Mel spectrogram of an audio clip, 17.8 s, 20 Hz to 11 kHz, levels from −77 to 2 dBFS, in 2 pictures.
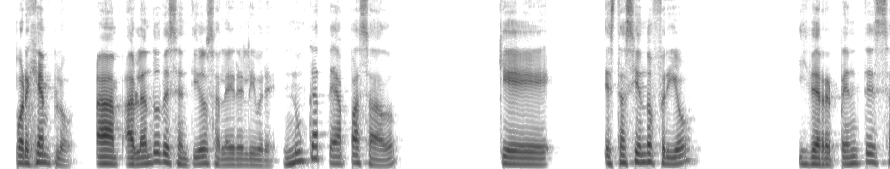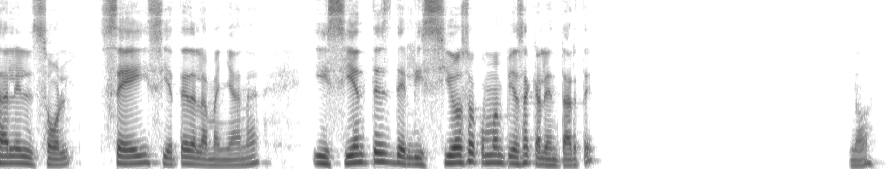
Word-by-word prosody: por 145 Hz, -1 st, +4 dB
ejemplo, 155 Hz, 0 st, +1 dB, 0.2 s
ha 135 Hz, 0 st, +9 dB, 0.2 s
hablando 130 Hz, +7 st, +3 dB
de 160 Hz, -, +2 dB
sentidos 130 Hz, 0 st, -1 dB
al 115 Hz, -, -4 dB
aire 110 Hz, 0 st, -2 dB
libre, 105 Hz, -3 st, -7 dB
¿nunca 185 Hz, -, -2 dB
te 135 Hz, -, -2 dB
ha 130 Hz, -, -3 dB
pasado 150 Hz, -9 st, -1 dB, 1.0 s
que 120 Hz, -3 st, +2 dB, 0.5 s
está 140 Hz, +2 st, +1 dB
haciendo 160 Hz, +2 st, +3 dB
frío 145 Hz, +6 st, -2 dB, 1.0 s
y 125 Hz, -1 st, -6 dB
de 125 Hz, -1 st, +6 dB
repente 130 Hz, +6 st, -2 dB
sale 140 Hz, -2 st, 0 dB
el 135 Hz, -2 st, -2 dB
sol, 115 Hz, 0 st, -4 dB, 0.2 s
6, 140 Hz, +2 st, +1 dB
7 130 Hz, -1 st, -3 dB
de 125 Hz, -, 0 dB
la 115 Hz, -2 st, -3 dB
mañana 105 Hz, +6 st, -8 dB, 0.5 s
y 140 Hz, -2 st, -1 dB
sientes 155 Hz, +5 st, +3 dB
delicioso 145 Hz, +5 st, +2 dB
cómo 150 Hz, 0 st, -2 dB
empieza 140 Hz, -1 st, -2 dB
a -, -, -9 dB
calentarte? 110 Hz, -, -4 dB, 2.5 s
No. 100 Hz, +7 st, -10 dB
135 Hz, 120 wpm, -24 LUFS, 120-150 Hz, 2.5 s, ha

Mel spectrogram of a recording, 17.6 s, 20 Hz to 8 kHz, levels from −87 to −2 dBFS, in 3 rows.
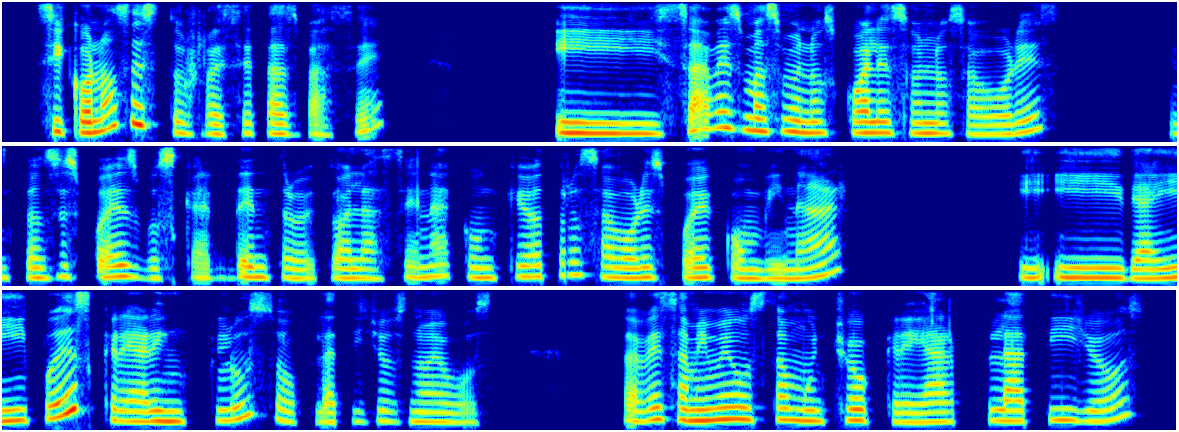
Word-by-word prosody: sí 245 Hz, -, +1 dB
conoces 370 Hz, -, +5 dB
tus 215 Hz, -3 st, -6 dB
recetas 205 Hz, 0 st, -3 dB
base 180 Hz, -, -9 dB, 0.8 s
y 210 Hz, -2 st, +4 dB
sabes 330 Hz, +8 st, 0 dB
más 260 Hz, -2 st, +3 dB
o -, -, -4 dB
menos 225 Hz, -2 st, +2 dB
cuáles 225 Hz, 0 st, +3 dB
son 215 Hz, 0 st, +1 dB
los 210 Hz, -1 st, -2 dB
sabores, 195 Hz, +10 st, -4 dB, 0.5 s
entonces 205 Hz, +1 st, -4 dB
puedes 230 Hz, 0 st, 0 dB
buscar 195 Hz, +1 st, -4 dB
dentro 200 Hz, 0 st, -2 dB
de 190 Hz, +1 st, -7 dB
tu -, -, -9 dB
alacena 210 Hz, +4 st, -4 dB
con 205 Hz, -3 st, -4 dB
qué 225 Hz, +2 st, -4 dB
otros 255 Hz, +3 st, -7 dB
sabores 210 Hz, -2 st, 0 dB
puede 210 Hz, 0 st, 0 dB
combinar, 190 Hz, -, -2 dB, 0.9 s
y 205 Hz, 0 st, -4 dB
y 205 Hz, -1 st, +3 dB
de 195 Hz, -, -1 dB
ahí 210 Hz, +4 st, +3 dB
puedes 420 Hz, -, +5 dB
crear 215 Hz, -2 st, 0 dB
incluso 225 Hz, -, -1 dB
platillos 200 Hz, +1 st, -10 dB
nuevos, 200 Hz, -2 st, -5 dB, 0.6 s
¿sabes? 250 Hz, +3 st, -1 dB
A -, -, +5 dB
mí 225 Hz, 0 st, +7 dB
me 250 Hz, +2 st, +6 dB
gusta 250 Hz, -1 st, +1 dB
mucho 230 Hz, 0 st, +1 dB
crear 200 Hz, +1 st, -3 dB
platillos, 230 Hz, +7 st, -2 dB
215 Hz, 150 wpm, -23 LUFS, 200-230 Hz, 0.9 s, mí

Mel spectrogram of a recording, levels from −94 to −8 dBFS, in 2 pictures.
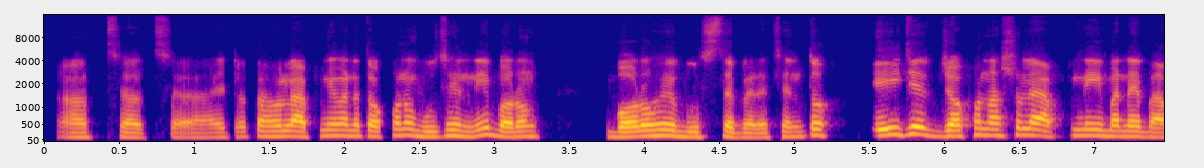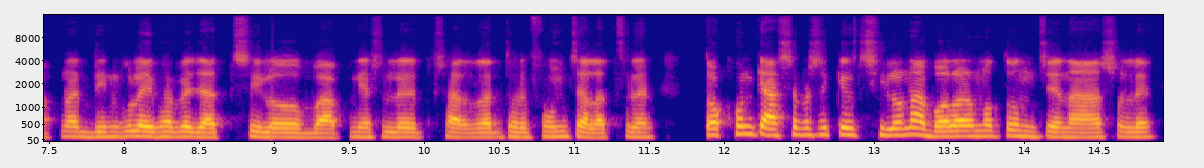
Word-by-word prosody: আচ্ছা, 130 Hz, +1 st, -7 dB
আচ্ছা। 115 Hz, -, -14 dB, 0.3 s
এটা 130 Hz, +2 st, -10 dB
তাহলে 150 Hz, 0 st, +2 dB
আপনি 160 Hz, +5 st, -8 dB
মানে 165 Hz, -1 st, 0 dB
তখনো 180 Hz, +5 st, 0 dB
বুঝেননি, 155 Hz, +2 st, -2 dB
বরং 145 Hz, +2 st, +4 dB, 0.6 s
বড় 140 Hz, +2 st, +6 dB
হয়ে 170 Hz, -1 st, +4 dB
বুঝতে 140 Hz, +1 st, -2 dB
পেরেছেন। 125 Hz, +3 st, -3 dB
তো 180 Hz, -, +4 dB, 0.4 s
এইযে 200 Hz, +3 st, +5 dB, 0.2 s
যখন 160 Hz, +4 st, +3 dB
আসলে 185 Hz, +2 st, -1 dB
আপনি 175 Hz, 0 st, -6 dB, 0.2 s
মানে 155 Hz, -1 st, +1 dB, 0.2 s
আপনার 145 Hz, +3 st, -3 dB
দিনগুলা 140 Hz, +2 st, 0 dB
এভাবে 145 Hz, 0 st, +1 dB
যাচ্ছিল, 135 Hz, +2 st, -1 dB, 0.3 s
বা 125 Hz, -, +3 dB
আপনি 135 Hz, -, -12 dB
আসলে 135 Hz, 0 st, -4 dB, 0.3 s
সারারাত 130 Hz, -1 st, 0 dB
ধরে 135 Hz, -1 st, -1 dB
ফোন 145 Hz, -1 st, -2 dB
চালাচ্ছিলেন, 130 Hz, +1 st, -1 dB, 0.4 s
তখন 185 Hz, +4 st, +2 dB
কি -, -, +3 dB
আশেপাশে 195 Hz, +1 st, -4 dB
কেউ 200 Hz, -, +3 dB
ছিল 190 Hz, -2 st, -2 dB
না 200 Hz, -, +4 dB
বলার 155 Hz, +1 st, +6 dB
মতন, 160 Hz, +2 st, -2 dB
যে 145 Hz, -, 0 dB
না 130 Hz, -, +1 dB
আসলে 135 Hz, +1 st, -4 dB
145 Hz, 165 wpm, -23 LUFS, 135-170 Hz, 0.6 s, বড়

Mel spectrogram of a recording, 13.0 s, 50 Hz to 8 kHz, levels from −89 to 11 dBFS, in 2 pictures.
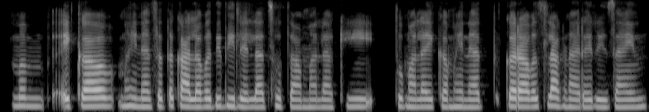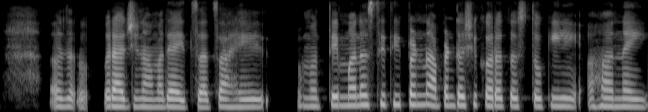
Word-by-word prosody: मग 220 Hz, -1 st, -2 dB, 0.2 s
1का 325 Hz, -, +4 dB, 0.3 s
महिन्याचा 210 Hz, -2 st, -1 dB
तर 220 Hz, -, +2 dB
कालावधी 205 Hz, 0 st, +2 dB
दिलेलाच 195 Hz, -3 st, -1 dB
होता 200 Hz, -2 st, -3 dB
आम्हाला, 195 Hz, 0 st, -4 dB
की 205 Hz, -1 st, -3 dB, 0.3 s
तुम्हाला 200 Hz, -2 st, -1 dB
1का 200 Hz, 0 st, -2 dB
महिन्यात 195 Hz, -1 st, -4 dB
करावंच 205 Hz, -1 st, +4 dB
लागणार 205 Hz, -4 st, 0 dB
आहे 190 Hz, -, -1 dB
रीजाईन 195 Hz, +1 st, -3 dB, 0.5 s
अ, -, -, -1 dB
ज 205 Hz, 0 st, -1 dB, 0.4 s
राजीनामा 200 Hz, -1 st, +3 dB
द्यायचाच 195 Hz, -1 st, +1 dB
आहे. 195 Hz, 0 st, 0 dB, 0.4 s
मग 220 Hz, 0 st, -3 dB
ते 235 Hz, -, +6 dB
मनस्थिती 250 Hz, +3 st, +1 dB
पण 260 Hz, -1 st, +3 dB
आपण 240 Hz, -1 st, +2 dB
तशी 245 Hz, +2 st, +2 dB
करत 220 Hz, -2 st, +2 dB
असतो, 215 Hz, 0 st, 0 dB
की 215 Hz, -2 st, 0 dB
हा 215 Hz, +1 st, 0 dB
नाही, 205 Hz, -2 st, -1 dB
205 Hz, 150 wpm, -24 LUFS, 195-220 Hz, 0.5 s, ते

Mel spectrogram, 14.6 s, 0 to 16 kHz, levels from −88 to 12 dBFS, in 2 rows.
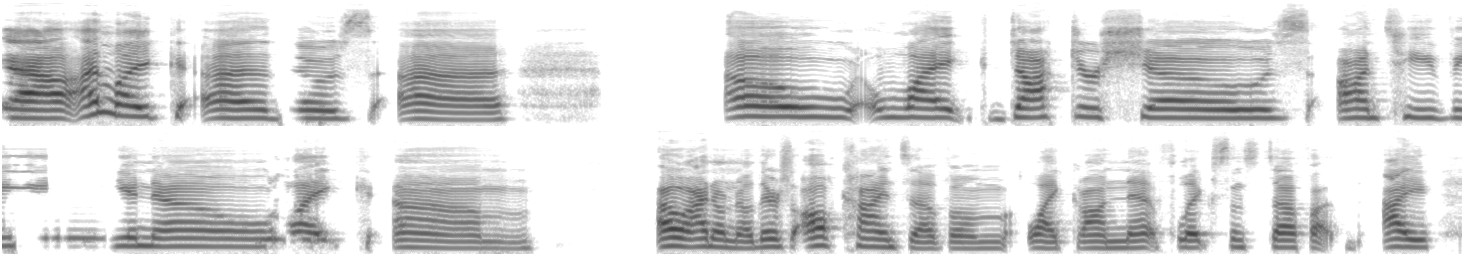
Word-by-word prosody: yeah, 245 Hz, -2 st, +9 dB
I 360 Hz, -, +7 dB
like, 295 Hz, -3 st, +4 dB
uh, 245 Hz, 0 st, +2 dB
those, 230 Hz, -1 st, -3 dB
uh, 205 Hz, -2 st, 0 dB, 1.1 s
oh, 285 Hz, -1 st, +3 dB
like, 260 Hz, -2 st, +1 dB, 0.2 s
doctor 275 Hz, +2 st, +2 dB
shows 250 Hz, -2 st, 0 dB
on 255 Hz, +1 st, 0 dB
TV, 255 Hz, -1 st, -7 dB, 0.5 s
you 250 Hz, 0 st, -2 dB
know, 235 Hz, -2 st, -2 dB
like, 215 Hz, -4 st, -3 dB, 0.2 s
um, 190 Hz, -2 st, -6 dB, 0.6 s
oh, 245 Hz, +1 st, +8 dB
I 230 Hz, +1 st, +4 dB
don't 220 Hz, -3 st, 0 dB
know, 190 Hz, -, -3 dB
there's 225 Hz, +2 st, -2 dB
all 250 Hz, +2 st, +3 dB
kinds 230 Hz, -5 st, -3 dB
of 180 Hz, -1 st, -4 dB
'em, 185 Hz, 0 st, -7 dB
like, 190 Hz, -1 st, -3 dB
on 190 Hz, 0 st, -2 dB
Netflix 205 Hz, +1 st, -2 dB
and 215 Hz, -, -8 dB
stuff, 210 Hz, -1 st, -1 dB
uh -, -, -3 dB
b 185 Hz, -, -27 dB
I 220 Hz, -1 st, +2 dB
235 Hz, 135 wpm, -24 LUFS, 210-255 Hz, 1.1 s, yeah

